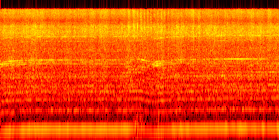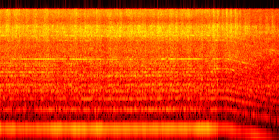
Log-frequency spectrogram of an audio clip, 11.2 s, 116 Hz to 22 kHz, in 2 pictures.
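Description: DeWalt 5-inch random orbital palm sander running at full speed, pressed against dried drywall joint compound: a steady motor hum with a sanding hiss. Near the end it slows down, its pitch falling.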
